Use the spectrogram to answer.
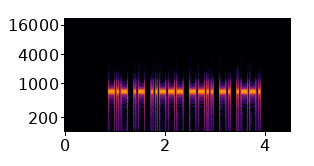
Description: Morse code, heard as a keyed tone, about 27 wpm, 700 Hz. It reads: KA2ZNP
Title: USA Call Signs - 6 Characters - Repeated 2x - 28wpm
